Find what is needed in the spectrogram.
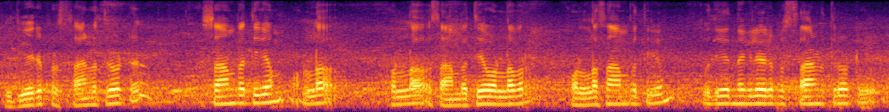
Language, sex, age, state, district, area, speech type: Malayalam, male, 45-60, Kerala, Kottayam, urban, spontaneous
